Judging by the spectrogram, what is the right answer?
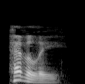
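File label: "heavily", US English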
